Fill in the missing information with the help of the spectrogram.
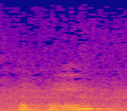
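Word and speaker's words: chokhmah: And it's pronounced Kakum. Kakum, Kakum, yes.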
